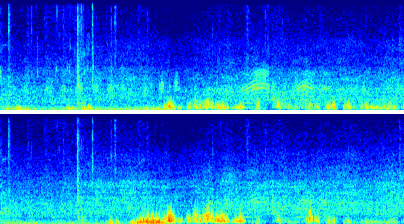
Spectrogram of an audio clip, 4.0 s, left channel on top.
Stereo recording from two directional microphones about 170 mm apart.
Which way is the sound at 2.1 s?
25° right (ahead or behind).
